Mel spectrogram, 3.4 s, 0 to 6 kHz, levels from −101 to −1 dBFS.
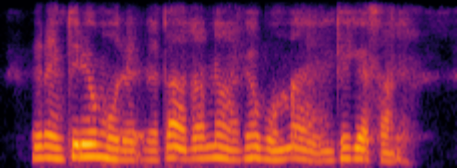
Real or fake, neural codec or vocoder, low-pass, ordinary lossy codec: fake; codec, 44.1 kHz, 2.6 kbps, DAC; 5.4 kHz; Opus, 24 kbps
